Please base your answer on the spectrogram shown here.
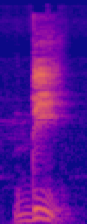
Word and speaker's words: the: ठीक है, जैसे एग्जांपल के तौर पर अगर आपको बोलना हो, जैसे कोई पिक्चर मूवी खत्म होती है तो हम बोलते हैं दी एंड, हम द एंड नहीं बोलते, दी एंड बोलते हैं।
